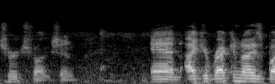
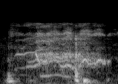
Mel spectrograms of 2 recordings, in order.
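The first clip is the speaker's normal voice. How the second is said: tiny, very high fart squeak; imitated fart; 6 dB quieter than usual. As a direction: squeeze out a soft, squeaky mock fart. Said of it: "I just heard, like, this".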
